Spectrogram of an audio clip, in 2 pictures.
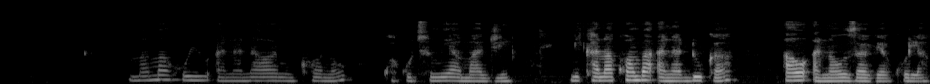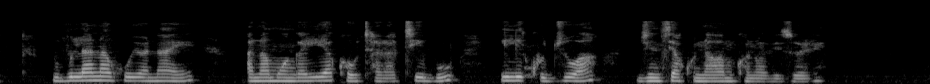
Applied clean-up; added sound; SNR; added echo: none; none; none; none.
